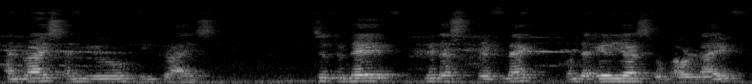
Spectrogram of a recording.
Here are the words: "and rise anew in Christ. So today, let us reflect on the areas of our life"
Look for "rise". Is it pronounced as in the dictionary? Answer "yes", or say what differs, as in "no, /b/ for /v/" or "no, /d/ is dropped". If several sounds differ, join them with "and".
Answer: no, /s/ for /z/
